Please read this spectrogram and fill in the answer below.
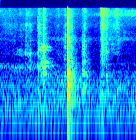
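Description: A single sharp click about halfway through as the refrigerator door is handled, over a faint steady low hum.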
